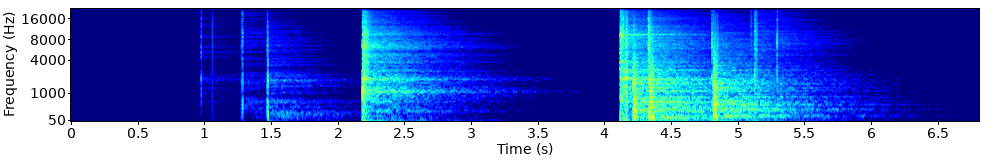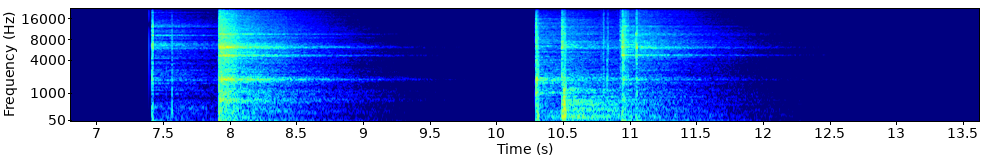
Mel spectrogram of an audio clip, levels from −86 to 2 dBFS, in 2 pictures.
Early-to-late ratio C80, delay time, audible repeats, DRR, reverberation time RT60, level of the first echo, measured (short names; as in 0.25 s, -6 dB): 6.5 dB, none, none, 3.5 dB, 2.2 s, none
